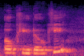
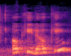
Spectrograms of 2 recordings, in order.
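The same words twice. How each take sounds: First: Mock chirpy okie dokie, a touch of her voice; lightly voiced doctor, sing-song; imitating the doctor. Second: Mimicking the doctor. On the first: Scene: mom mocks her doctor's okie dokie to viewers, light mimicry. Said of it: "She's like". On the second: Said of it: "I'm telling y'all what she said".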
